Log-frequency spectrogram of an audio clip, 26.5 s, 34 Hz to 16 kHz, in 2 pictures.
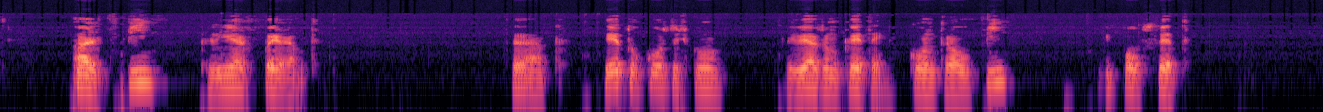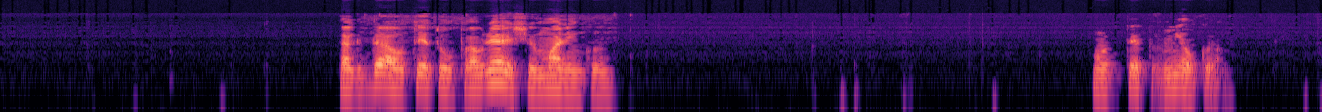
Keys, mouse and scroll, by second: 1.2 alt+p, 3.6-5.0 middle drag, 5.1 middle click, 6.0 click, 8.0 shift+click, 10.0 ctrl+p, 12.7-14.4 middle drag, 15.7 middle click, 17.0 click, 18.2 middle click, 19.6 click, 22.7 shift+middle click, 24.9 click.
